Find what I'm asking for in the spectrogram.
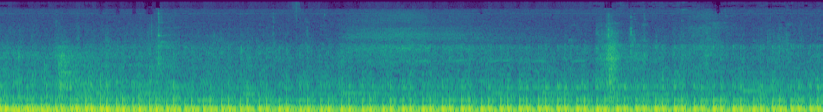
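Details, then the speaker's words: Trophy truck race engine after laps, with knocks and rattles: heavy low clatter about three or four beats a second as the engine winds down at shutdown; crew suspects bearing wear, not confirmed, oil filter to be cut open. "the mode is that noisy but when you hear it shut off it's like rattle like big rattle"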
